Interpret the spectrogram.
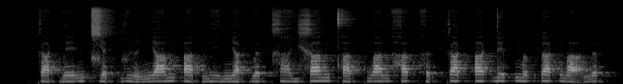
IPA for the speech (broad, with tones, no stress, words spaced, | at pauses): ka˨˩k̚le˨˦n t͡ɕɛ˨˩k̚vɨ˧˩ə̯ɲa˨˦m ʔa˨˩t̚me̤˨˩ ɲa˨˩k̚lə˨˩t̚xa̤˨˩jxa˧n t̪ʰa˨˩t̚kwa˧nha˦˥t̚hə˨˩t̚ ka˦˥k̚ʔa˦˥k̚ɗe˦˥p̚ mə˦˥p̚ɗa˦˥k̚ ma̰ː˧˨nə˦˥t̚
